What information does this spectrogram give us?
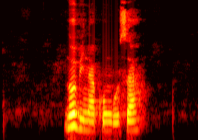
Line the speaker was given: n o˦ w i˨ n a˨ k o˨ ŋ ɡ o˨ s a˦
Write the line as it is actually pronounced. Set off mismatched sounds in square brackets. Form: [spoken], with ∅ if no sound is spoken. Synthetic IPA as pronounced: n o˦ [b] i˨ n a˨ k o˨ ŋ ɡ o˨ s a˦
